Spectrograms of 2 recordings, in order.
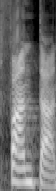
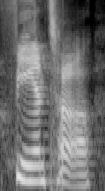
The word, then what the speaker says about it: Fanta: It's Fanta, not Fanta.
